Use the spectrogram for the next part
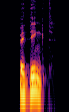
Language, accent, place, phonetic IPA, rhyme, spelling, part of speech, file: German, Germany, Berlin, [bəˈdɪŋt], -ɪŋt, bedingt, adjective / verb, De-bedingt.ogg
- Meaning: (verb) past participle of bedingen; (adjective) 1. conditional, provisory 2. conditioned, induced 3. (prison sentence) suspension of sentence on probation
